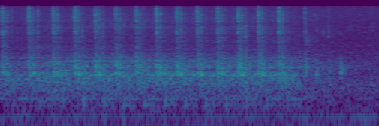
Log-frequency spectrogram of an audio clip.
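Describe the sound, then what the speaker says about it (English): A sewing machine stitches a backstitch on a wedding dress waistband, a quiet rapid run of evenly spaced mechanical clicks that slows and stops near the end, with no voices. "Okay, well, screw it. I'm doing a backstitch."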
